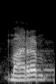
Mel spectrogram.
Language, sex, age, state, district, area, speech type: Tamil, female, 30-45, Tamil Nadu, Tirupattur, rural, read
